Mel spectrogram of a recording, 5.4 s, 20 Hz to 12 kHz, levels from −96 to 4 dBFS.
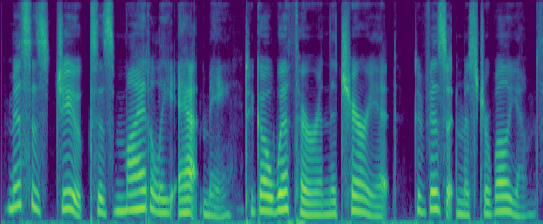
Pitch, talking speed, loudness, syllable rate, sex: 205 Hz, 190 wpm, -19 LUFS, 4.6 syllables/s, female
